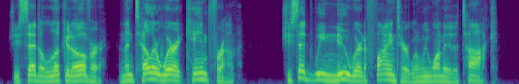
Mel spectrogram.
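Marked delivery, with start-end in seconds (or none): none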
